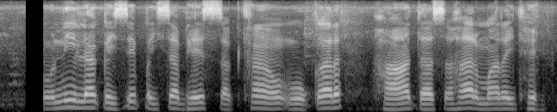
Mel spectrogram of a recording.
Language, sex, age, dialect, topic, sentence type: Chhattisgarhi, male, 18-24, Central, banking, question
